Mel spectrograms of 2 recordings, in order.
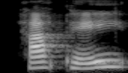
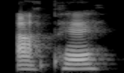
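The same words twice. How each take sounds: First: The word begins with an h sound. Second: The word begins without an h sound.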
